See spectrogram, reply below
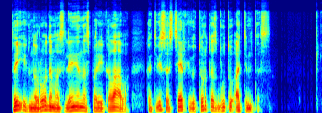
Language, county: Lithuanian, Utena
